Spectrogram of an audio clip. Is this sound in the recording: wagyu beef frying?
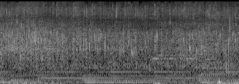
yes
